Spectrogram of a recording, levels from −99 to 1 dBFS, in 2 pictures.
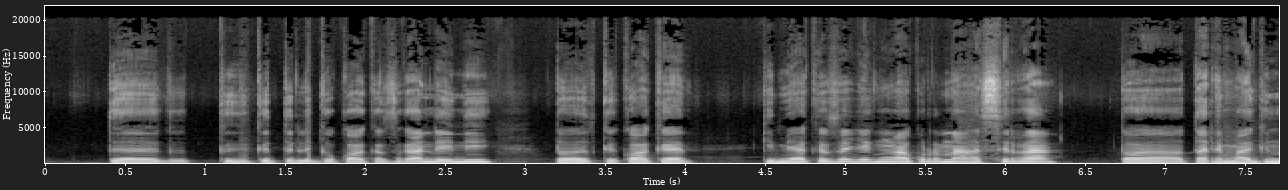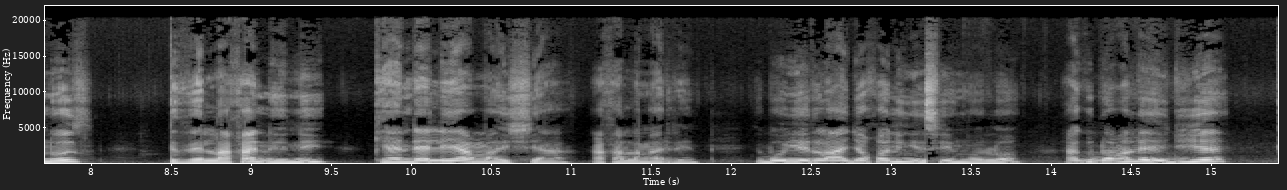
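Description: At 1.64 s there's a jump in the speech, where roughly 20 ms of audio simply isn't there. That's likely a dropped buffer (overrun): the software didn't pull its samples off the hardware in time, they were overwritten, and the audio on either side got butted together with no gap. The same thing happens again at 8.49 s, losing something like 70 ms.

From 8.95 s to the end, channel delay (comb filtering) kicks in. One channel is running about 10 ms behind the other, and when the two are folded to mono, the content they share cancels at evenly spaced frequencies, the first notch sitting down around 40 Hz. The speech goes hollow and phasey for the rest of the clip.

The dropouts keep coming through that stretch too, each a skip forward: about 70 ms gone at 11.41 s, around 40 ms at 13.21 s, and a shorter one of around 20 ms at 14.76 s.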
